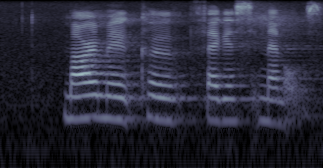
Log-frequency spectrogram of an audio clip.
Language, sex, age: English, female, 19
